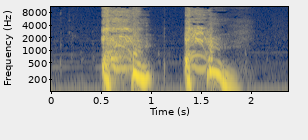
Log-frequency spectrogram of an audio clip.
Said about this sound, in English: Excuse me, I'm about to cough.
